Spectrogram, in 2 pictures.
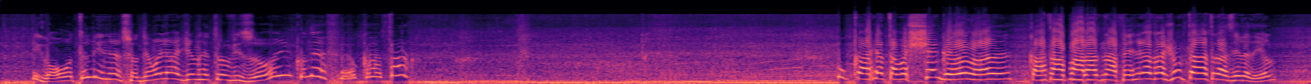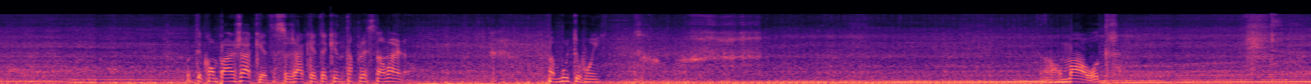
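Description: A motorcycle engine hums and revs steadily close by.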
